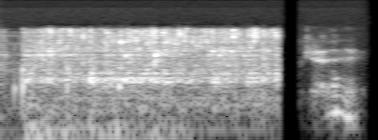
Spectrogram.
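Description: A steady stream of water fills from a refrigerator water dispenser for over a second, fairly close and continuous, then cuts off abruptly before a short voiced sound follows.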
